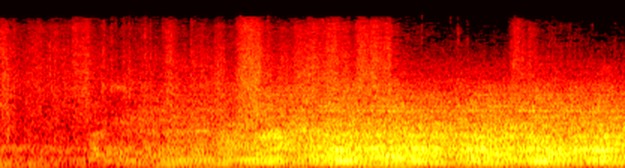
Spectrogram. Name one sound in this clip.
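Plastic crinkles and rustles as a cat digs around in it.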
